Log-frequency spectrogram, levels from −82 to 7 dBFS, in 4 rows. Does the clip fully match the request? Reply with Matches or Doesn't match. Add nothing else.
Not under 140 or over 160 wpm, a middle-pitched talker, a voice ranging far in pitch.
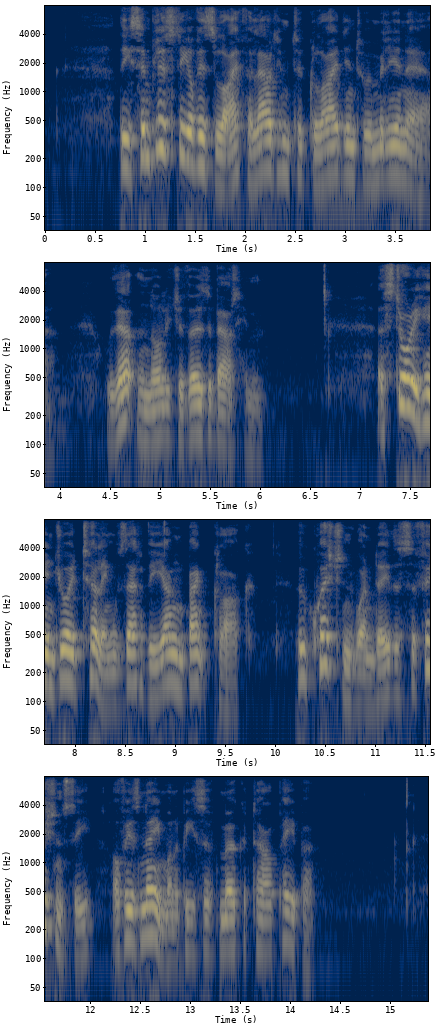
Doesn't match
